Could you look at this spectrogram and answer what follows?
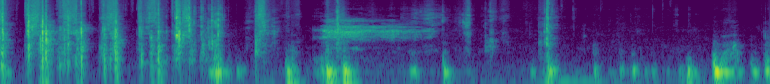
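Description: Tarot cards shuffle in short, crisp riffling bursts close to the mic, with one longer riffle in the middle and soft handling noises between them.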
